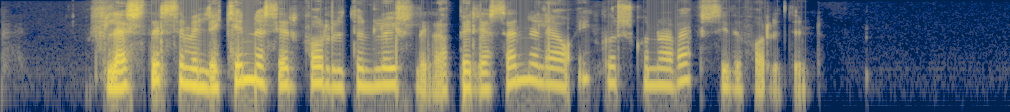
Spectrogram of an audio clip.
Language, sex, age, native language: Icelandic, female, 30-39, Icelandic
